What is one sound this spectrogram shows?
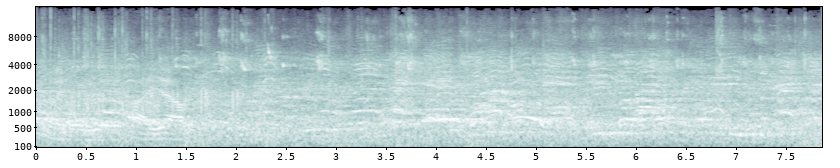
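A crowd cheers and chatters loudly in a large echoing gym.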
